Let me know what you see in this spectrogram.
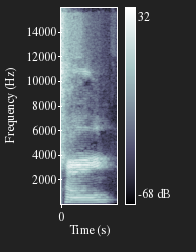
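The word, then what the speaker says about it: TON3: if you type in uh it's tone it's pronounced tone this spell t-o-n-3 and then type in show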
